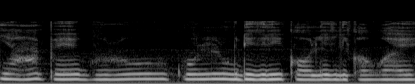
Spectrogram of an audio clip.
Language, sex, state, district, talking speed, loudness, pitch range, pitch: Hindi, female, Bihar, Sitamarhi, 115 wpm, -27 LUFS, 220-240 Hz, 230 Hz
